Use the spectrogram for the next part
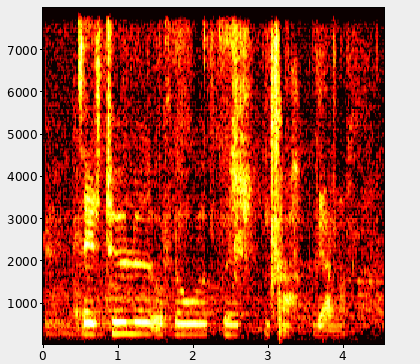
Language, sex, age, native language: Icelandic, female, 11, Icelandic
